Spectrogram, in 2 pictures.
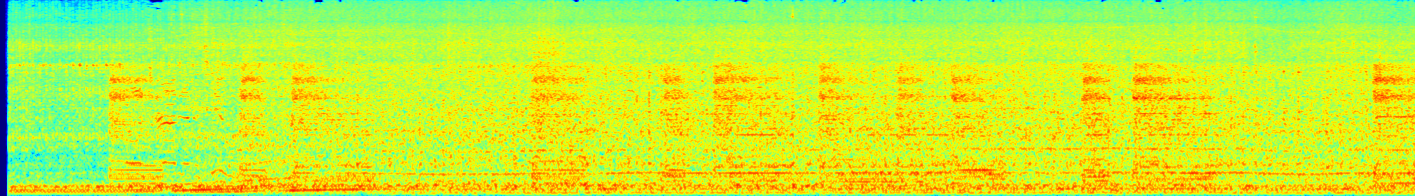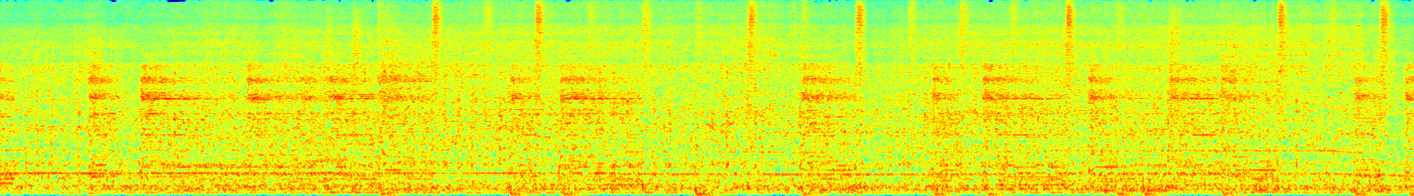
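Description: Crawler dozer's diesel engine running steadily and hard, heard from the operator's seat, over intermittent squeaks and sharp clanks from the steel tracks as the machine crawls down a steep slope. The clanks come more often in the second half.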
